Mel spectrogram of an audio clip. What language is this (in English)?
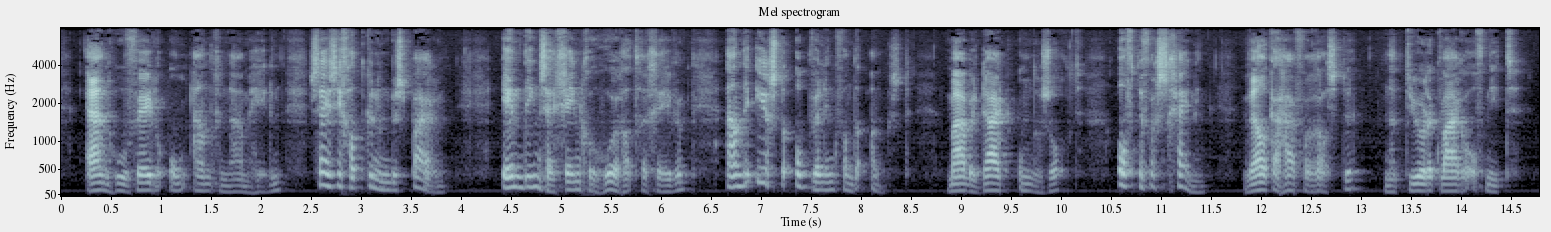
Dutch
